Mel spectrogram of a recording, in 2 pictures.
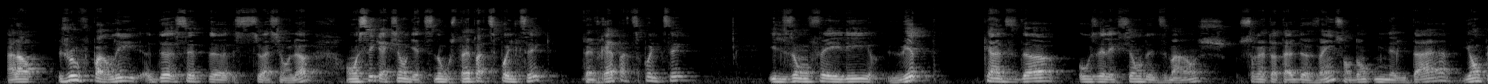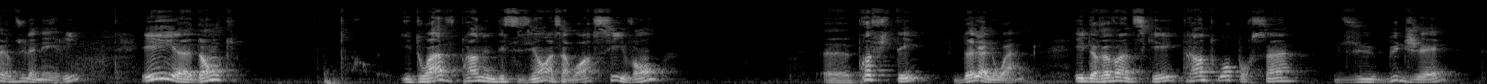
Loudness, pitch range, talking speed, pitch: -25 LUFS, 120-150 Hz, 140 wpm, 135 Hz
